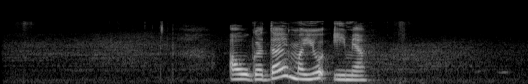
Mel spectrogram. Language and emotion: Russian, neutral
